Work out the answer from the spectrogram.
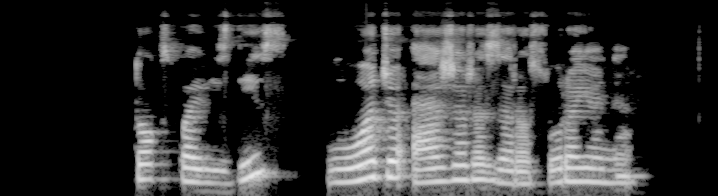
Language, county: Lithuanian, Šiauliai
